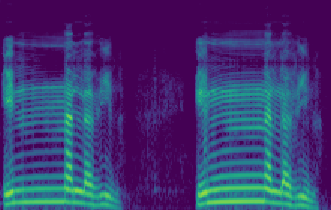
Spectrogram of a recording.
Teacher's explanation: المرتبة الأولى أعلى ما تكون الغنة وأكملها، يعني غنة كاملة، ولا أعني بالكمال هنا الزمن، فزمن الغنة حركتين، يعني هذا الزمن ثابت على أرجح الأقوال حركتان، لكن في زمن الحركتين نجد غنة كأنها مملوءة بصوت أغن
